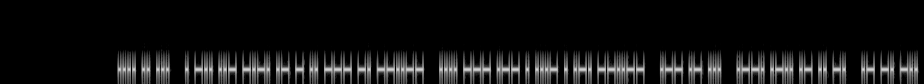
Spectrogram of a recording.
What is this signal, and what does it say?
Morse code, heard as a keyed tone, about 50 wpm, 700 Hz. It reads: HIS EDUCATION, HOWEVER, WAS PLAIN AND
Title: Sentences from Top 1400 Words 50wpm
